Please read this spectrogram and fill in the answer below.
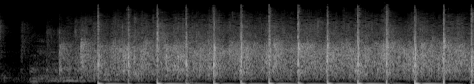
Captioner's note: applause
